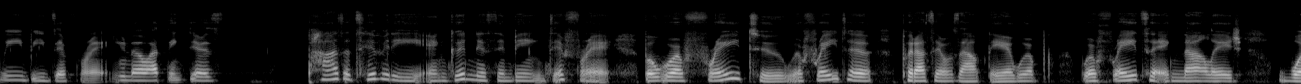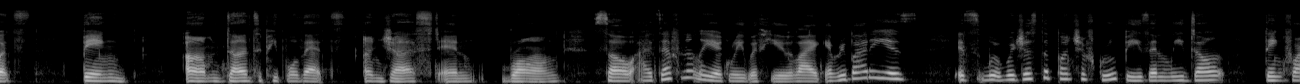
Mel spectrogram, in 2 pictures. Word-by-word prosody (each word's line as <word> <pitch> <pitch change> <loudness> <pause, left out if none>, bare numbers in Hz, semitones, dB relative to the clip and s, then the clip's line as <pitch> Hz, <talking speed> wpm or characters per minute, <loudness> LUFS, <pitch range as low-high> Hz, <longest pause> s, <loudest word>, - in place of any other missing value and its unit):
we 200 -1 -8
be 170 -2 -8
different, 155 - -4
you 190 0 -7
know, 180 -1 +3
I 180 +1 +5
think 105 - -10
there's 175 0 -1 0.8
positivity 230 -6 -2
and 170 0 -5
goodness 205 -3 -1
in 165 -1 -4
being 170 - -5
different, - - -2 0.3
but 170 +1 +6
we're 175 0 +6
afraid 230 +9 0
to, 135 -3 -2
we're 165 - -2
afraid 210 +9 0
to 175 -7 +3 0.3
put 175 - +4
ourselves 160 -1 +3
out 140 0 0
there, 140 +1 +1
we're 155 +1 -1
p 155 - -19 0.3
we're 165 - +4
afraid 190 +5 +2
to 180 - +2
acknowledge 155 -1 +1 0.3
what's 155 -5 +3 0.6
being, 160 -4 +2 0.6
um, 150 -1 +4
done 155 +1 +4
to 170 - -8
people 150 -4 -5
that's 145 -2 -1 0.2
unjust 140 -2 -1
and 140 +1 -2 0.3
wrong, 140 0 +1 0.3
so 165 -2 +3
I 180 0 -3
definitely 245 - 0
agree 155 -2 -1
with 140 0 -5
you, 135 0 -1
like, 145 -1 +1
everybody 275 - 0
is 255 -2 +4 0.5
it's 205 -2 -2
we're 205 -1 +1
we're 215 +3 +1
just 250 +7 0
a - - +1
bunch 255 -2 -4
of 235 - -4
groupies, 190 -6 -1
and 180 0 +2
we 185 +1 -2
don't 195 +3 +1 0.4
think 185 -1 0
for 190 -1 0
170 Hz, 145 wpm, -26 LUFS, 150-200 Hz, 0.8 s, but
